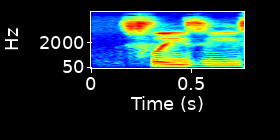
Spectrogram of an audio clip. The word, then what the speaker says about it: Sleezy: My name is Eric Clark, E-R-I-C-C-L-A-R-K, a.k.a. Sleezy, S-L-E-E-Z-Y-E. And the reason I spell that, it's just like Sleezy. Sometimes people spell S-L-E-A-Z-Y. So it is Sleezy with two E's.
